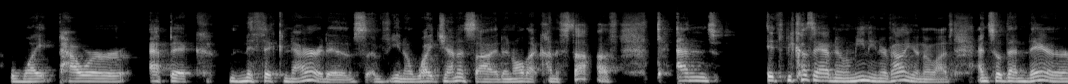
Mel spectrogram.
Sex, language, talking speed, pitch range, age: male, English, 180 wpm, 120-165 Hz, 30-49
